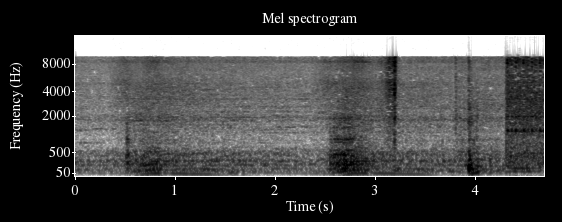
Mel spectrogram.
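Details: 2.0 FSI engine: short dull rattling bursts as it picks up on the throttle, caused by a loose air box lid screw mount; fixed by tapping and tightening the screw so the lid clamps firmly.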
